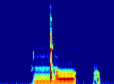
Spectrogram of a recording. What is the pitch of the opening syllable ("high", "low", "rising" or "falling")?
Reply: rising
